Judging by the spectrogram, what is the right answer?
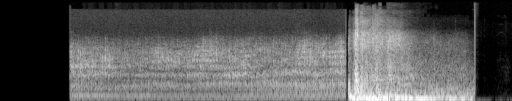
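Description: A propeller airplane engine drones steadily, then a sudden loud roaring burst like a crash impact takes over for about a second before cutting off.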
